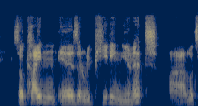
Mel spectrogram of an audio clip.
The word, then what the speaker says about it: chitin: some modified sugars so this is called chitin and I'm not chitin you some people pronounce it different as if there were an S there but I won't say it because this is going on YouTube and I don't want my mom to hear it so chitin is a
